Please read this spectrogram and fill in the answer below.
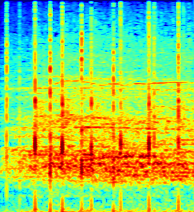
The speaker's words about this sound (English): Hey, let's give Dr. Seuss's Cat in the Hat a round of applause. Come on.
